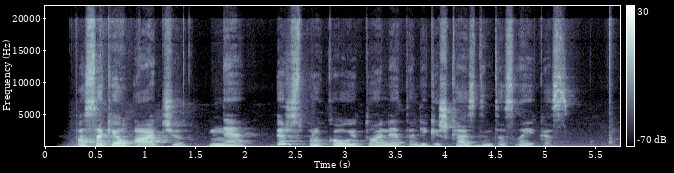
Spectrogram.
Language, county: Lithuanian, Panevėžys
